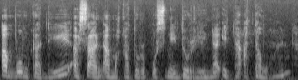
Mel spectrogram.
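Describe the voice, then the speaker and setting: A woman's voice: lowish voice, lively intonation, normal speed, husky. Lady doing a worried mom, voice swings up and down a lot. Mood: anxious. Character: caring middle-aged mother of the house. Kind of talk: Ilocano audio drama.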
